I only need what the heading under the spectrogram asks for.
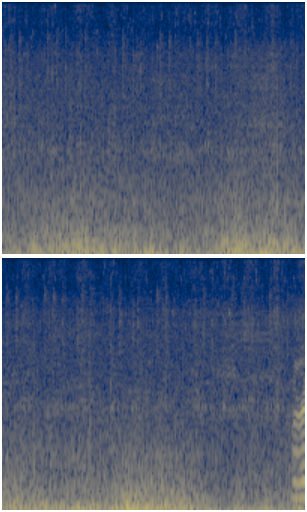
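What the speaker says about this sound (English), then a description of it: "Just so happens to be windy from the east, so I'm sure you'll be hearing it." Wind buffeting the microphone while riding a bicycle east on trails into an easterly wind, a continuous low rushing roar that surges and fades in gusts, with no other sound standing out.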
